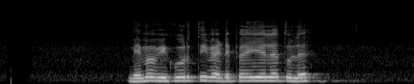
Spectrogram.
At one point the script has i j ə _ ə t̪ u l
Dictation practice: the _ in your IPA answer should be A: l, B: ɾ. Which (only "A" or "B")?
A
